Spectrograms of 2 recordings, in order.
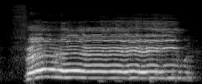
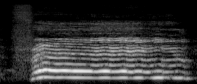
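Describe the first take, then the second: First: Long, high, very loud shout; crowd yelling. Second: Long, high, very loud yell. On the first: Crowd and band shouting the song's hook, loud yell. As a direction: bellow it like the whole crowd. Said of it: "the band and the crowd was yelling". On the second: Rapper trapped by the mic stand, long loud yell. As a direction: hold the shout out over the crowd. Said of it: "I kept on yelling". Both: Retold or imitated.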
